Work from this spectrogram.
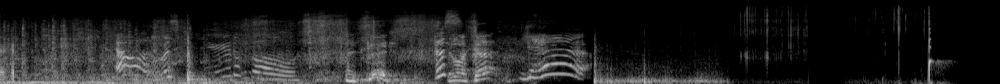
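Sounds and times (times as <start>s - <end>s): watermelon cracking open: 6.2s - 9.6s
wet crunching and crackling: 6.3s - 9.5s.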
